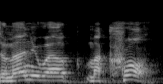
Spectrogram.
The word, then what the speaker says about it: Emmanuel Macron: out of 200 kids so the way you pronounce it is Emmanuel macron okay macron won the rigged farsal corrupt election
